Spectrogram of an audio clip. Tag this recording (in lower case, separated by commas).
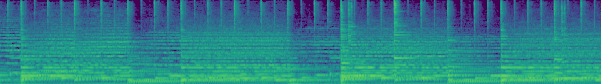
music, sad music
